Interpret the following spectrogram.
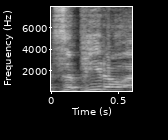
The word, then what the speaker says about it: Zepeto: JD, I looked up that Zepeto app. Pronounce it, but not with the long E.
